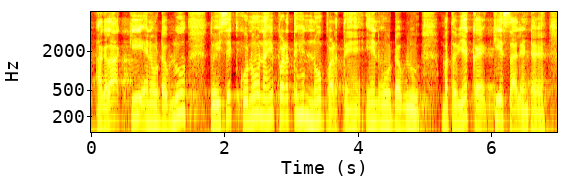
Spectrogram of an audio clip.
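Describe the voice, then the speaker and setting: Male teacher, a little high-voiced, asks questions and answers them himself, reverberant room. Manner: spells words letter by letter and answers his own questions; addresses viewers as friends. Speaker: English teacher. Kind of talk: classroom-style lesson.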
